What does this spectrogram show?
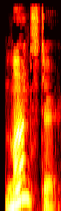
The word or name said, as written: monster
